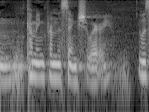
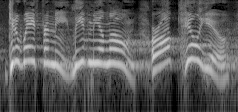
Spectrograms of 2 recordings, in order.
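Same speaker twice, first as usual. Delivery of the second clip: much higher, slightly raised, frantic threat in a strange voice; retold threatening shout; 10 semitones higher than usual. Confused man shouting at his wife to keep away, frantic. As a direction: yell it like a man seeing demons. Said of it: "Anthony shouted at her".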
